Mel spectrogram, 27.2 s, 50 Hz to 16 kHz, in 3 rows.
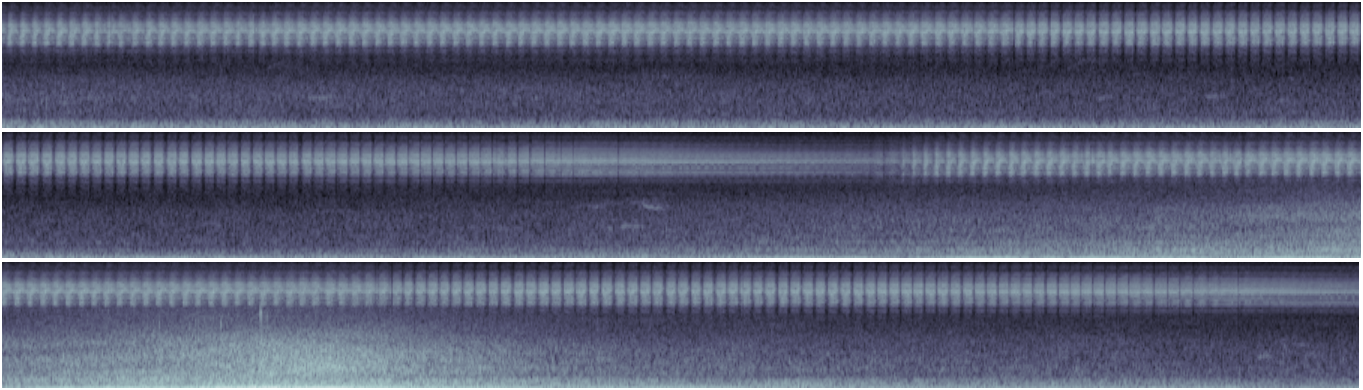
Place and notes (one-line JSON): {"title": "Rte d'Aix, Chindrieux, France - cigale", "date": "2022-08-12 12:20:00", "description": "Cigale dans un pommier au sommet de la côte de groisin, il fait 32° circulation sur la RD991, quelques voix de la plage de Chatillon au loin. Zoomh4npro niveau préampli 100.", "latitude": "45.80", "longitude": "5.86", "altitude": "275", "timezone": "Europe/Paris"}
